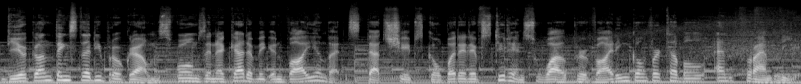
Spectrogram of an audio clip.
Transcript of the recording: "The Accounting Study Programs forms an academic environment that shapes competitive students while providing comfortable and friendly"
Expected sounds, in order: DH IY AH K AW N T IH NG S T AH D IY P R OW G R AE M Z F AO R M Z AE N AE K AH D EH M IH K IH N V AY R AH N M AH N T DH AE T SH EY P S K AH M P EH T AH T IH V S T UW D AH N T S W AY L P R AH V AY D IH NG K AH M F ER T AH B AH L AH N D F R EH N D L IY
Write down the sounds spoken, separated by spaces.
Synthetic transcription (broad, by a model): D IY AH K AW N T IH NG S T AH D IY P R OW G R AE M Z F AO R M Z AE N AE K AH D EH M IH K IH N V AY AH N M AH N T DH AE T SH EY P S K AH P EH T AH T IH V S T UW D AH N T S W AY L P R AH V AY D IH NG K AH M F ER T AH B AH L AH N D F R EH N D L IY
